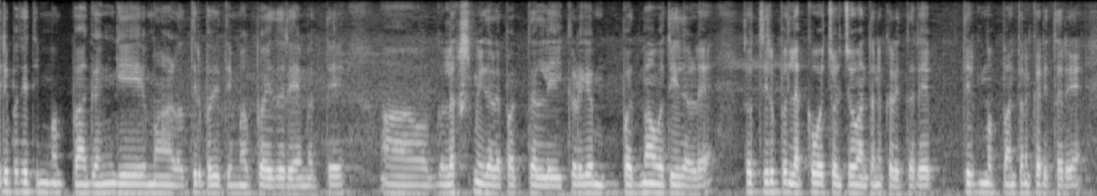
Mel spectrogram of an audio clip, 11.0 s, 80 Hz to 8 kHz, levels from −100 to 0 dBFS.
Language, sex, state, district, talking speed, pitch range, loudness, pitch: Kannada, male, Karnataka, Dharwad, 130 wpm, 125-135 Hz, -17 LUFS, 130 Hz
